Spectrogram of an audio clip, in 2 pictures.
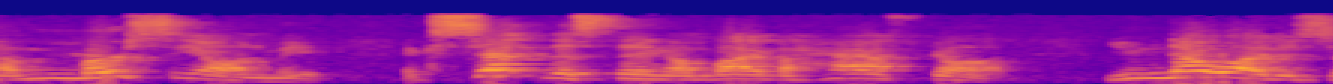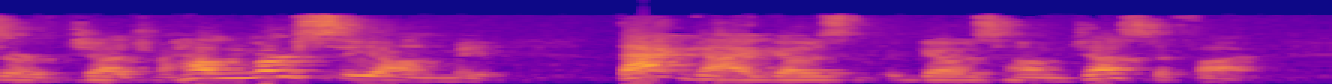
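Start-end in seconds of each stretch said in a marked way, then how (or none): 0.0-6.2 mock cry for mercy in a higher voice. Retelling the tax collector crying out to God: acting out crying for mercy. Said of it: "he's crying out for mercy".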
